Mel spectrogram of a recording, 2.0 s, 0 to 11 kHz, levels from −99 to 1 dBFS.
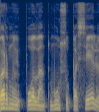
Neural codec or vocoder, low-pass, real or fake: none; 9.9 kHz; real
